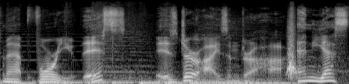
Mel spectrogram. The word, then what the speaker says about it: Der Eisendrache: This is Der Eisendrache. And yes, that is how I pronounce this map's name because that's exactly how Dempsey pronounced it in the actual trailer for this map.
